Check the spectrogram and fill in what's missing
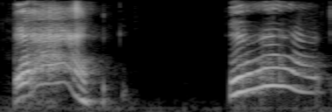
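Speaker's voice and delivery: high, shrill mock scream of shock. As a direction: shriek like a startled victim. Mock scream at stabbing story.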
